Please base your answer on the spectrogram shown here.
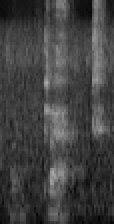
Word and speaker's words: contract: If it is used as a verb, then it will be second syllable.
